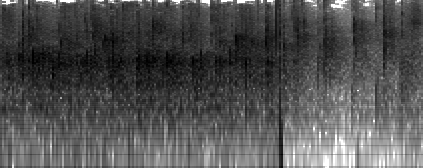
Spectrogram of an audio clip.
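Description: A man's footsteps tap on a hard floor in a large echoing hall.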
